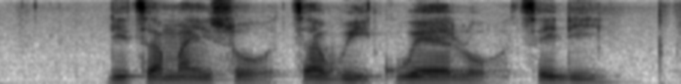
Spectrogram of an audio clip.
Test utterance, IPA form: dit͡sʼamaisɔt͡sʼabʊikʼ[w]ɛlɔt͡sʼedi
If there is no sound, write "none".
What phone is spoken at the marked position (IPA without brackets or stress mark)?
u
